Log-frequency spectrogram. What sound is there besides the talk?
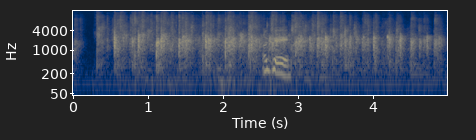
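audience clapping in response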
